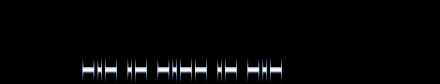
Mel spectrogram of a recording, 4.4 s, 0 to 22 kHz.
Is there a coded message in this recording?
Yes: Morse code from 0.8 to 2.8 s, heard as a keyed tone, about 32 wpm, 700 Hz. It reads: KAYAK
